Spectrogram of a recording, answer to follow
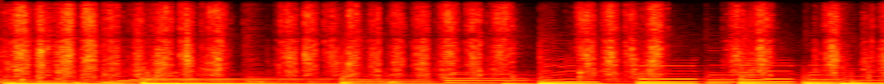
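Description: Sandpaper rubbing quickly back and forth over the rough edge of a freshly cast cement pot, a fast run of scratchy strokes, over background music.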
